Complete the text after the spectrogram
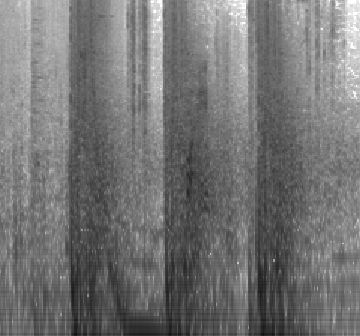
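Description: Gunshots bang several times at close range.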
